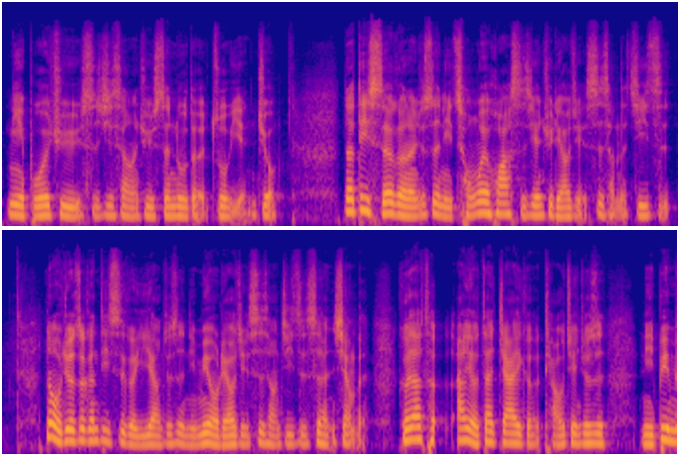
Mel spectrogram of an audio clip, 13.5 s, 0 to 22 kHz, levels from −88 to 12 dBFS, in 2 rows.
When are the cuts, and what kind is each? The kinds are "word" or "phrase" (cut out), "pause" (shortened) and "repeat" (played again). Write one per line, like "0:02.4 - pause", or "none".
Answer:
none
